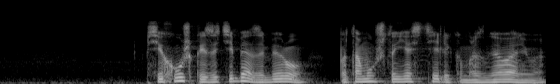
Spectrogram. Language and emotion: Russian, neutral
